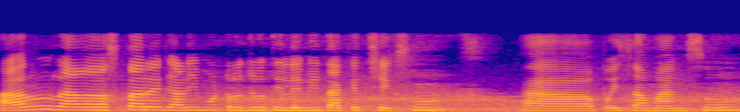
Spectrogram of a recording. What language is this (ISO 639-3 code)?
ori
